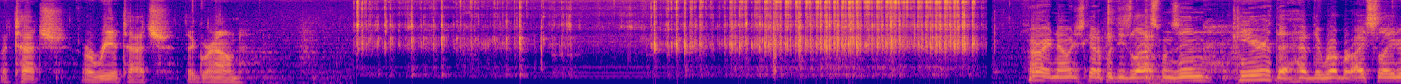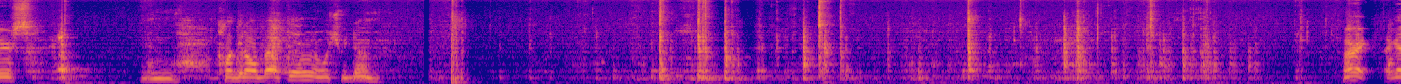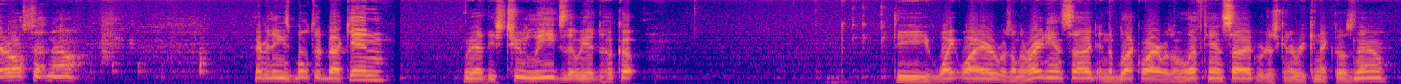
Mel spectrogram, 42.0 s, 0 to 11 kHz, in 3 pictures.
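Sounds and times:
metal clicks and scraping: 0:03.5 - 0:10.0.

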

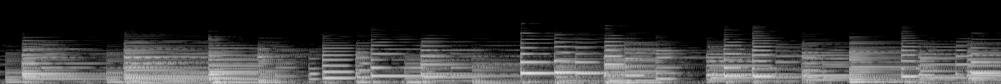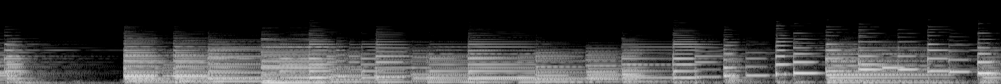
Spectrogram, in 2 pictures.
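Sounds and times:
piano music: 0:00.0 - 0:20.0.

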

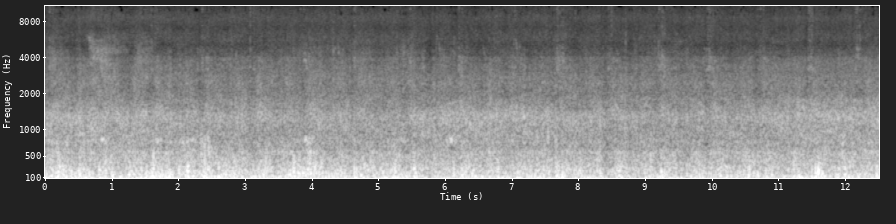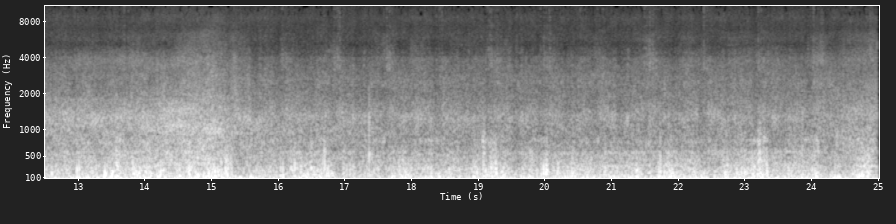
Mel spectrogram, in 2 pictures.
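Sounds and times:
wind buffeting microphone: 0:00.0 - 0:25.0.

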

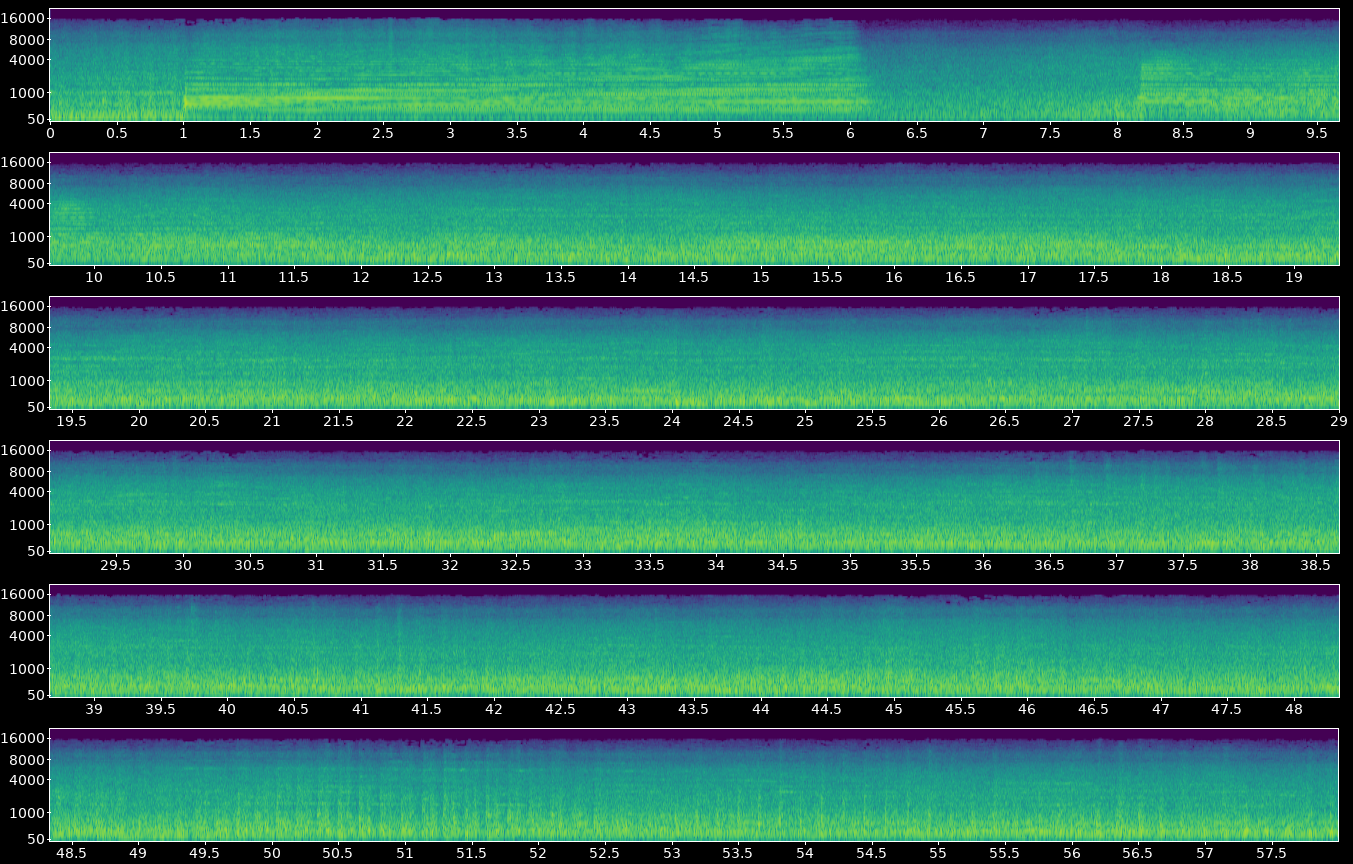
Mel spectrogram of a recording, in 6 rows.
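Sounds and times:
train wheels rumbling on rail: 0:00.0 - 0:58.0
clickety-clack over rail joints: 0:17.6 - 0:58.0.

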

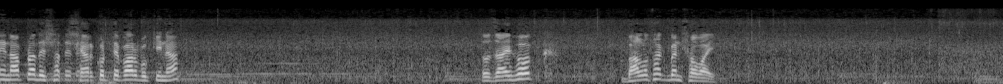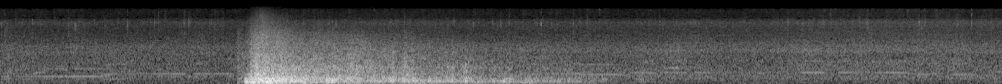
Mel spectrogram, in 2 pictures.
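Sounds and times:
heavy rain falling: 0:00.0 - 0:20.0
thunder clap and rumble: 0:12.4 - 0:16.0.

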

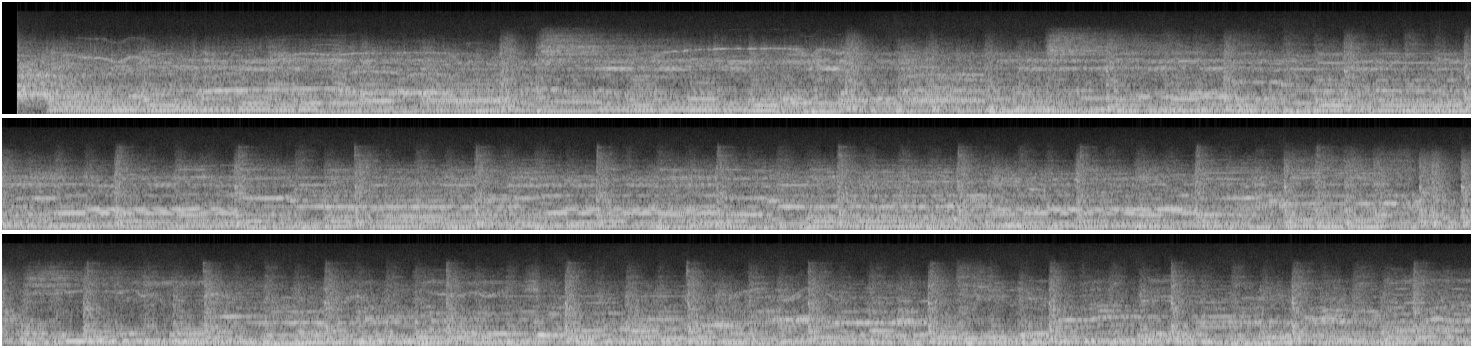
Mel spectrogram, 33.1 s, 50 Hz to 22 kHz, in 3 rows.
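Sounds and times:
drum kit beat: 0:00.1 - 0:33.0
electric guitars: 0:00.1 - 0:33.0.

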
